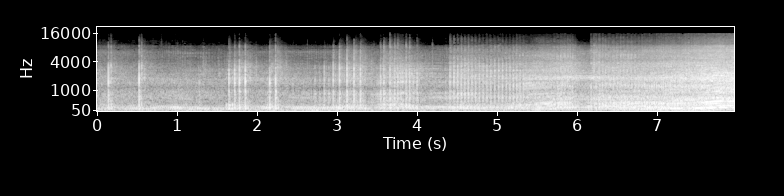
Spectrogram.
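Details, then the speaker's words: 1981 Yamaha YZ465 two-stroke, first ride after restoration: uneven, blubbery crackle off the bottom clearing into a rising harsh wail under throttle; rough running, jetting suspected too fat, needs tuning. "Sounds like the jetting's a little fat, but we'll get them straightened out. Sounds like it needs a wizard tune."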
